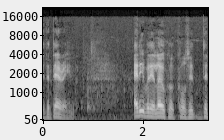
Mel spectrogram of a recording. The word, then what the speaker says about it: Derreen: So it's spelt, you see on a map, it's the Derreen, D-E-R-R-E-E-N. So we'd say the Derreen.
